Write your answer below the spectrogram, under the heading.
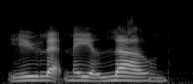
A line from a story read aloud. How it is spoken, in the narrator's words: growled the butcher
